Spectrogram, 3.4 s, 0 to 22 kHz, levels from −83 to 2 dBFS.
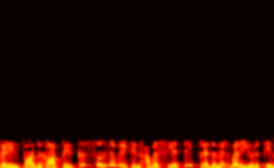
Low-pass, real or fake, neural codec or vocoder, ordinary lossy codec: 3.6 kHz; real; none; none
